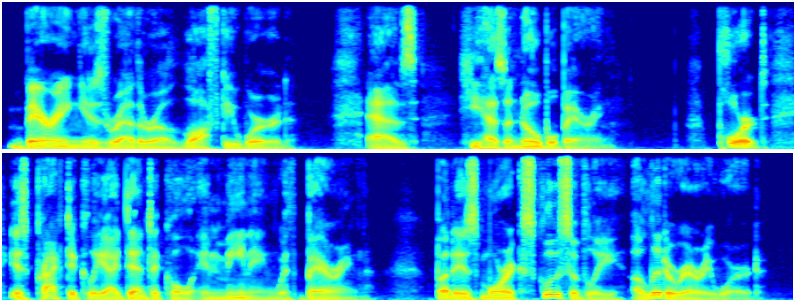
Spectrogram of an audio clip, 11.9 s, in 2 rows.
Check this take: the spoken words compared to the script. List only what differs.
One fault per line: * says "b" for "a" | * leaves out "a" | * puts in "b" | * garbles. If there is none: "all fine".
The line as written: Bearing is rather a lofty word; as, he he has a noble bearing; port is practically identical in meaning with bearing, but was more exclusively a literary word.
* leaves out "he"
* says "is" for "was"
